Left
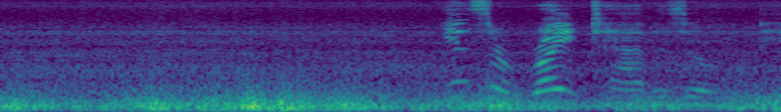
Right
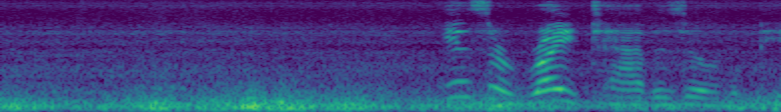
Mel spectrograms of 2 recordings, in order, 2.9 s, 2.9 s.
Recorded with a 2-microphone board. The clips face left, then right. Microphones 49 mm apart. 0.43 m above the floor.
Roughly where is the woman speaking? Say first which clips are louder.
Right 7 dB; right.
